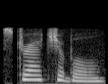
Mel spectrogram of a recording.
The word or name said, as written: stretchable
